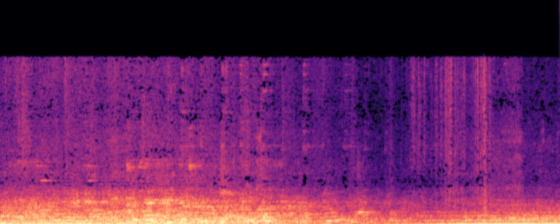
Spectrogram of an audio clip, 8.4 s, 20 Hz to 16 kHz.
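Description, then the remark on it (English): Ambience of a typical busy Indian train station early in the morning while waiting for a train: a dense, steady wash of crowd chatter and mechanical rumble, with many overlapping voices, some bird calls, and the din swelling louder toward the end. “So here we are, got 3/4 of an hour wait, but just soaking up the atmosphere of a typical busy Indian train station.”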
